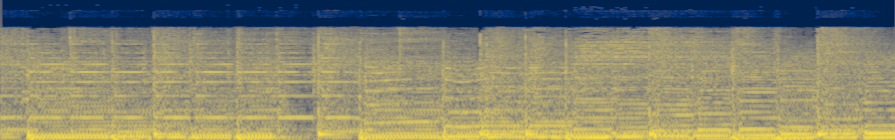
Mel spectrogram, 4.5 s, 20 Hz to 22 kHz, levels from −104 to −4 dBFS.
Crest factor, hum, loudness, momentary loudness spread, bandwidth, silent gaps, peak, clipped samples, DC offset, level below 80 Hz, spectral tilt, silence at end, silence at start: 12 dB; none; -12 LUFS; 2 LU; 10 kHz; none; 0 dBFS; under 0.1%; under 0.1%; -26 dBFS; -5 dB/octave; 0 s; 0 s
